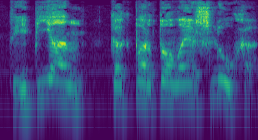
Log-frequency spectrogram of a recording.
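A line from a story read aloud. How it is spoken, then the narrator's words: Growled. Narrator (Russian): прорычал он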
